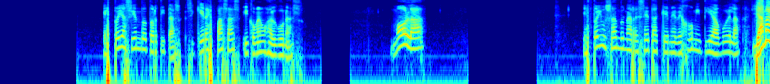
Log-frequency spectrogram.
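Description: A young boy speaks with animation.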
